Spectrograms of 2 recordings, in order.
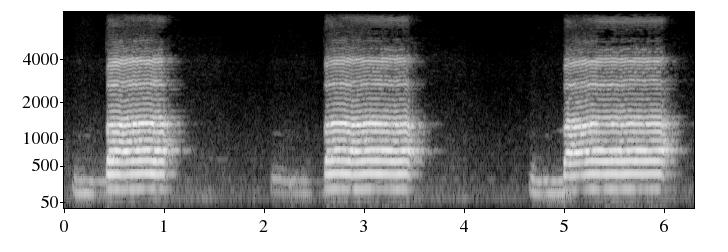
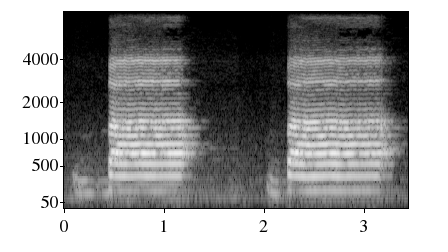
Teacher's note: दूसरा हरफ है बा, बा, बा, बा को अदा करते वक्त तो होंठ के दो हिस्से हैं, एक होंठ के बाहर वाले हिस्से होते हैं और एक होंठ के अंदरूनी वाले हिस्से होते हैं। तो बा को हम होंठ के जो अंदर वाले हिस्से हैं, जो तर वाले हिस्से हैं, यहाँ से हम नरमी के साथ अदा करेंगे।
